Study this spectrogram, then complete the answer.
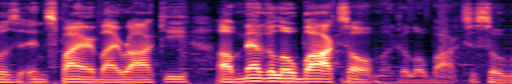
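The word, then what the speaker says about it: Megalobox: know because even why he called it moglow box it's Megalo box maybe it I don't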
